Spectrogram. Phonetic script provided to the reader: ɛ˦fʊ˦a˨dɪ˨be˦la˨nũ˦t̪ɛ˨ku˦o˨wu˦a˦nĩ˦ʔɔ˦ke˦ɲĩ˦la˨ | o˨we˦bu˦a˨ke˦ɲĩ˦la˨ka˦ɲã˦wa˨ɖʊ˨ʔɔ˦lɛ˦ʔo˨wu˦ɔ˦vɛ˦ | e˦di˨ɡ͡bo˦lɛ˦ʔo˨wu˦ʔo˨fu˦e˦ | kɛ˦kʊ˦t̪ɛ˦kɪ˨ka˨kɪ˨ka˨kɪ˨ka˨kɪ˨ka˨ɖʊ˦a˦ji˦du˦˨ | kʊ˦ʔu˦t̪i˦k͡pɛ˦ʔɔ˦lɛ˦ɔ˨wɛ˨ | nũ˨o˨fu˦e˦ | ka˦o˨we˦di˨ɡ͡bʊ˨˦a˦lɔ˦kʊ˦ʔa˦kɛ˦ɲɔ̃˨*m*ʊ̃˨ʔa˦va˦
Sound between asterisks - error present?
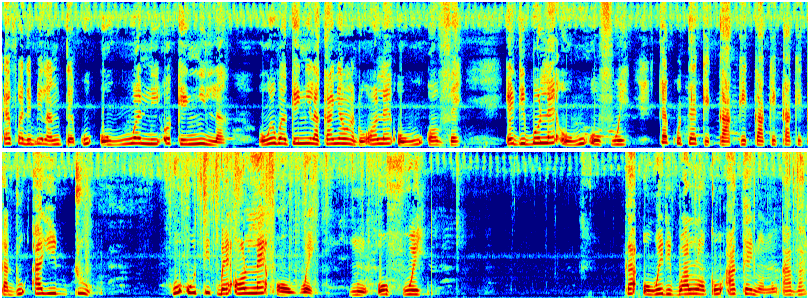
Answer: yes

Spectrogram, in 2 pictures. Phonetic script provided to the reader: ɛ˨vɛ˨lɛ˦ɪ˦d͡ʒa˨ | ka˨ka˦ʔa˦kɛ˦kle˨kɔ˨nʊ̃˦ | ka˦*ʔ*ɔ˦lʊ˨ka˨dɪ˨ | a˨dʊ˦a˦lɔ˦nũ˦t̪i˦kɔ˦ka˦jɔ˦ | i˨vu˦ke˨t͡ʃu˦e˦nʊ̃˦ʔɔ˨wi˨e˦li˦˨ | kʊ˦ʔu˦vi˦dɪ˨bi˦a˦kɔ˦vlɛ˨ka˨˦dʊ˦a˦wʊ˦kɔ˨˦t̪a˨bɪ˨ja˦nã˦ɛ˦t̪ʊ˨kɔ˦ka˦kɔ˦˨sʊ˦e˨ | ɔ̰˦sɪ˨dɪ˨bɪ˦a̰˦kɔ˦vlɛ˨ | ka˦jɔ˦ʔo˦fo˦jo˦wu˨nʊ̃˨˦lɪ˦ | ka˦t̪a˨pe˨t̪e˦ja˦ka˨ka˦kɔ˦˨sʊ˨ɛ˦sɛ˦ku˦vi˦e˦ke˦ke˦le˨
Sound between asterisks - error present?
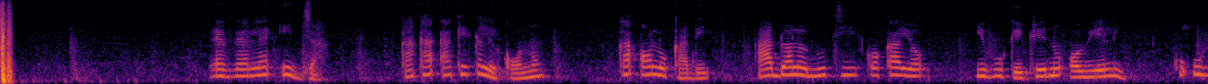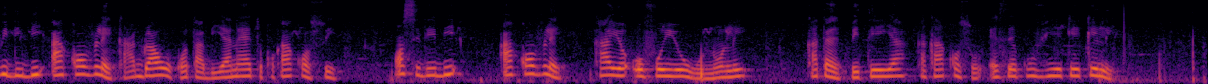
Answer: no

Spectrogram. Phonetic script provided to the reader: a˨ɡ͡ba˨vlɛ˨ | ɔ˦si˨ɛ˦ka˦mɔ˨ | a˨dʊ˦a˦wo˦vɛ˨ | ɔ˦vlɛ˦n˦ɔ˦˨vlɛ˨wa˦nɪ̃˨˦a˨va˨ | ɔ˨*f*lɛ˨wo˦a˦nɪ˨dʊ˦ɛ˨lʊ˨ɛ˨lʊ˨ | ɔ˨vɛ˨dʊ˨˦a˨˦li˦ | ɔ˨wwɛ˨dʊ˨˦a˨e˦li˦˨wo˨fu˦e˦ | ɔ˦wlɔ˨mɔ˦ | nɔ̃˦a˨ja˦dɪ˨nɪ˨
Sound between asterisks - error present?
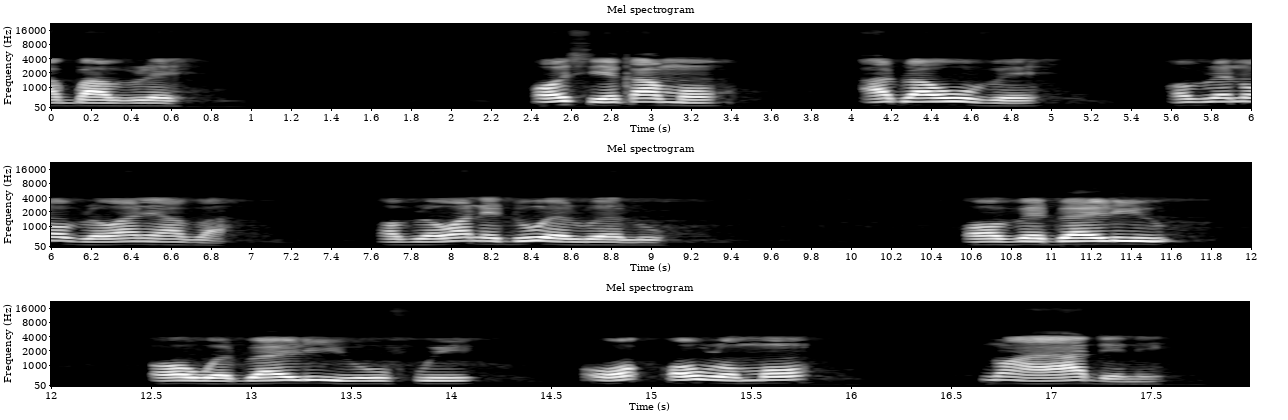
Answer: yes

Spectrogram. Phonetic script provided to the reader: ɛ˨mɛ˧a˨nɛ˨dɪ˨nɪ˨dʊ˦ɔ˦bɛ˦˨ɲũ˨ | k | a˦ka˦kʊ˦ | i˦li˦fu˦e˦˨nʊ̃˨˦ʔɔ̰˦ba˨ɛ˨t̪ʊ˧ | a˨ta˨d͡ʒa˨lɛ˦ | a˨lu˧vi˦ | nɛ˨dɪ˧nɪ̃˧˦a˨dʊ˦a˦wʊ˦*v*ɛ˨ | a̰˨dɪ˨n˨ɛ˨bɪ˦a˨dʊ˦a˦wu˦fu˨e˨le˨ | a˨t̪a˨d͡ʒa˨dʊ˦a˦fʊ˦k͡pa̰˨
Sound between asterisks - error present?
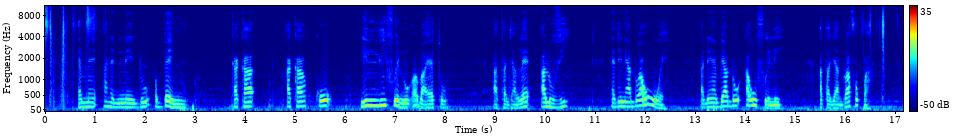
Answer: yes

